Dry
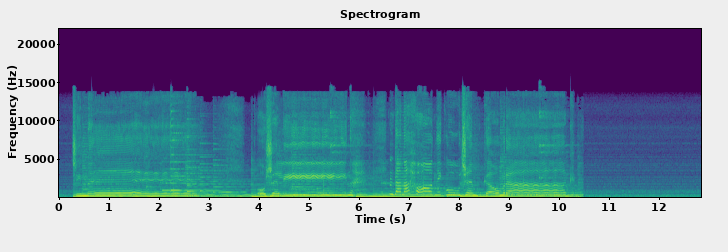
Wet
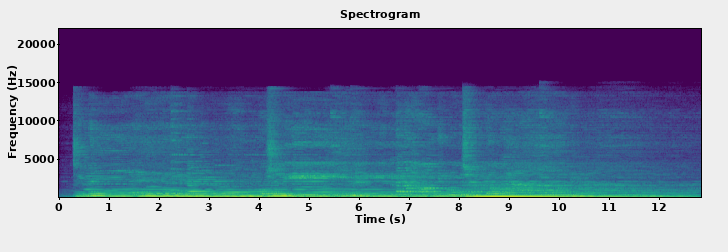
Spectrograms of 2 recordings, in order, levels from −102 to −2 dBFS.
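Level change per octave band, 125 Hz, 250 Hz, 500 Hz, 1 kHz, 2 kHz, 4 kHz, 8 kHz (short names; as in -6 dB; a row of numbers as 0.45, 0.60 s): +1.0, -6.0, -10.5, -9.5, -11.0, -13.0, -13.5 dB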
